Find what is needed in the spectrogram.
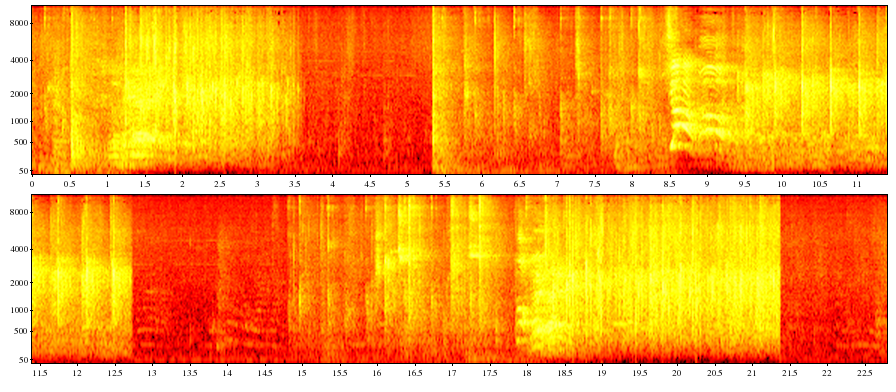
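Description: Spectators in a sports hall clapping and cheering in three bursts between table tennis points, with one loud shout in the long middle burst. In the quieter gaps, the table tennis ball clicks sharply off bats and table.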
